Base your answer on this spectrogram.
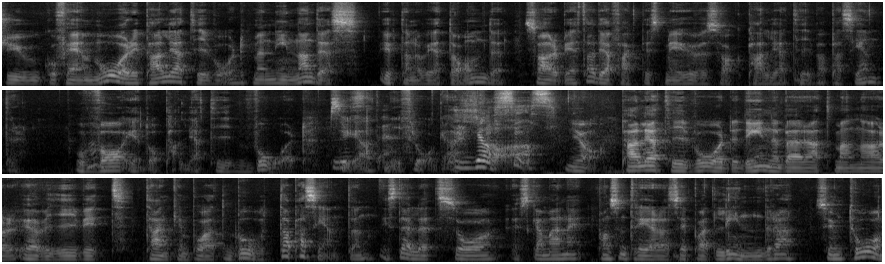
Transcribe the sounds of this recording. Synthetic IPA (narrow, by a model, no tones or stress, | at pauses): ɕʉ̟ːɡʊfɛmːoːɾɪpʰalɪat̪ʰiːvo̰ːɖmɛnɪnːand̪ɛs | ʉ̟ːt̪anɔveːt̪aɔmd̪ɛsɔaɾbeːt̪ad̪əjafakt̪ɪst̪mɛhʉ̟ːvɵd̪sɑ̰ːkpʰa̰lɪa̰t̪ʰiːva̰pʰasɪɛnt̪əɾ | ɔvaæ̰ɖɔ̰pʰa̰lɪa̰t̪ʰiːvːoːɖsɛa̰t̪nɪ̰fɾo̰ːɡa̰ɾː | jɑ̰ːpʰalɪat̪ʰiːvːoːɖd̪ɛɪnːəbæːɾat̪manhaɾøːvəɾjiːvɪt̪ʰː | aŋkənpʰɔat̪buːt̪apʰasɪɛ̰nt̪ənɪst̪ɛlːət̪sɔskamankʰɔnsɛnt̪ʰɾeːɾasɛjpʰɔat̪lɪnd̪ɾa | sʏmt̪ʰoː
